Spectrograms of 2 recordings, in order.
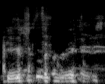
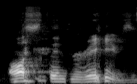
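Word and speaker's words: Austin Reaves: I'll have trouble pronouncing it too. hey Houston. Houston Reeves.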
